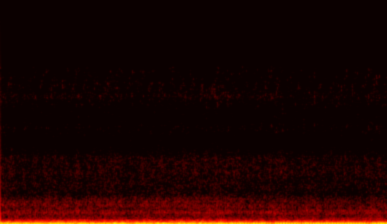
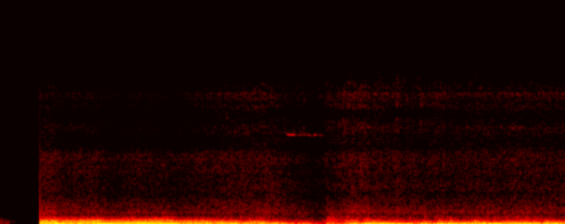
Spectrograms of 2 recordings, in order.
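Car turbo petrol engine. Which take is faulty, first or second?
second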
